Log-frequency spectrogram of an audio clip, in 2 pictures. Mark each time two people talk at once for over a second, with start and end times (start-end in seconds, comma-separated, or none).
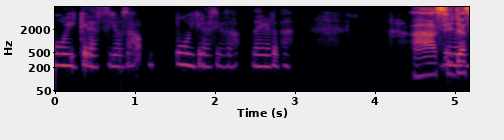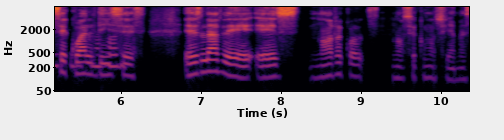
4.8-6.2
